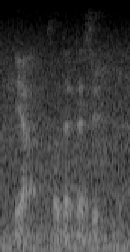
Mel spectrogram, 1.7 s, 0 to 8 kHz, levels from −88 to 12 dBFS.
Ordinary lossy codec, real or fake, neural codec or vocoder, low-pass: none; real; none; 7.2 kHz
